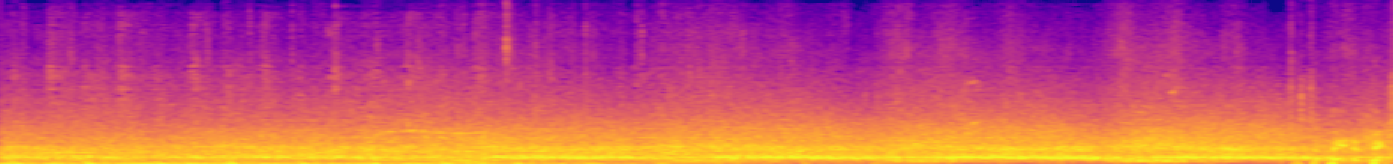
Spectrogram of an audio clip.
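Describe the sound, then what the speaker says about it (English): Capacity arena crowd at a FIBA World Cup basketball game between France and Spain, a steady loud roar of cheering and shouting fans with rowdy Spanish supporters, with sneaker squeaks and commentary underneath. "it's a capacity crowd in this arena, making their presence felt."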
